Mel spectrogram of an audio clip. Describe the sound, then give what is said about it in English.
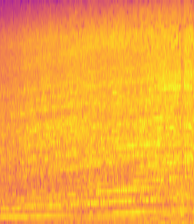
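Race cars accelerate at the green flag, a loud, continuous roar of engines with a steady droning pitch that holds without pause. “Green flag, we're racing.”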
